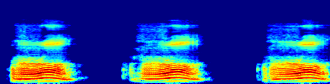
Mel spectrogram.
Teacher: ro itu dibaca tafkhim ketika dia berharakat fathah ya dibaca tafkhim dibaca tebal cara bacanya dengan menaikkan pangkal lidah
